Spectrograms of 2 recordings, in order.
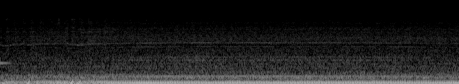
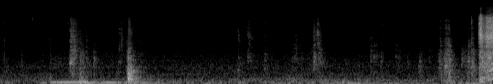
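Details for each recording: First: Customer's car, which ran worse after a tune-up and often failed to start, catches on the first attempt with the fuel pump heard. It settles into a steady, even idle with no knocks or stumbles: normal idle. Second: Car with intermittent no-start after tune-up: starter cranks evenly about three seconds, roughly 3.5 turns a second, never catches; not fuel, so spark or compression suspected, likely bad spark plugs.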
